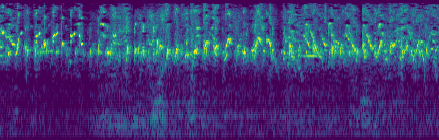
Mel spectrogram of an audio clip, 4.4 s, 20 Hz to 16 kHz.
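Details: European goldfinch fledgling from 2021 on a balcony, calling toward passing wild goldfinches: dense, fast, high-pitched twitter of tinkling notes and short trills, unbroken for the whole stretch.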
